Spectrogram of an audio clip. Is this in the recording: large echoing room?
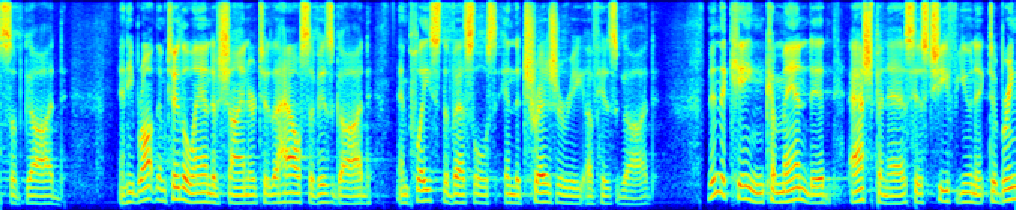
yes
